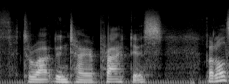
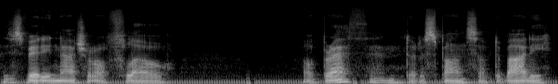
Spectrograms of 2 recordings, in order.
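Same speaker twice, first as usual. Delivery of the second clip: unhurried, hushed guidance, phrase by phrase; guided meditation; 6 semitones lower, 9 dB quieter than usual. Acted. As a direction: lead them gently into stillness, lower and quieter.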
